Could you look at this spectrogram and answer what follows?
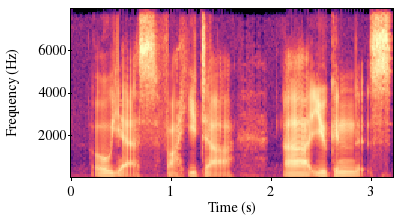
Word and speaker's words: fajita: okay h next is fahita oh yes fahita uh you can the first syllable can be F or fa fahita fahita it is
